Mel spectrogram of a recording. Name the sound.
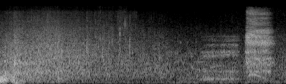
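flowing river water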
